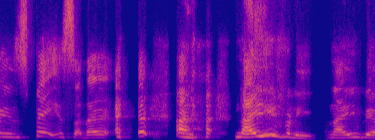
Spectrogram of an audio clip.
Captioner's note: laughter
